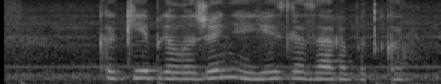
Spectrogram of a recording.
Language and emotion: Russian, neutral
